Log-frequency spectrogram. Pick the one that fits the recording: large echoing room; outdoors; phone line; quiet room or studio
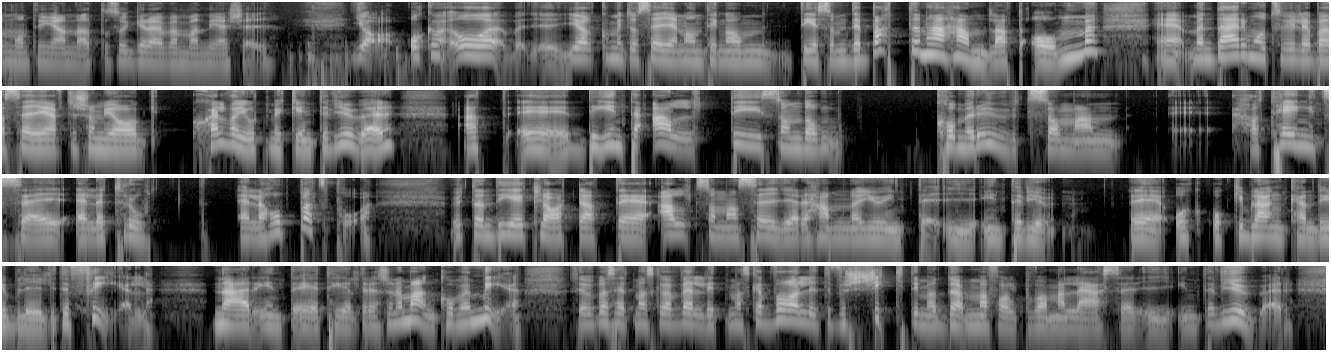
quiet room or studio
